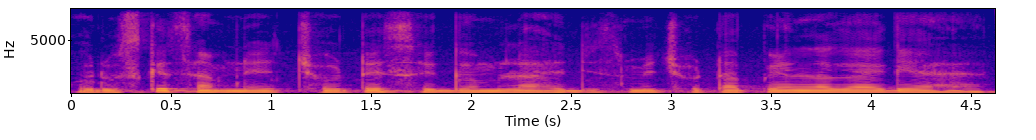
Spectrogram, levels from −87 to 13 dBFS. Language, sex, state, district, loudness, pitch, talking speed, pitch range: Hindi, male, Jharkhand, Palamu, -18 LUFS, 115 Hz, 155 wpm, 110-125 Hz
